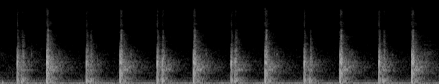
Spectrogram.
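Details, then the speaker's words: Tapped imitation of a heart rhythm at about 80 a minute in the "Tennessee" cadence, with S4 just before S1, then S2. Fourth heart sound (S4 gallop). "it sounds like Tennessee Tennessee Tennessee Tennessee as for s4 s 1 s 2"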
